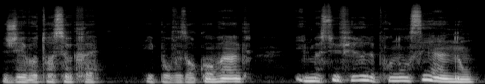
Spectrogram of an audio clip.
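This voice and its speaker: A man reading a lovesick, jealous young gentleman. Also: medium pitch, big pitch swings, normal speed. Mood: threatening. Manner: pleading, impassioned.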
